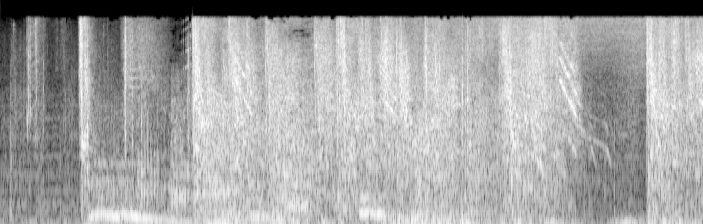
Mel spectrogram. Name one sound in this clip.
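Beasts snarl and growl in a fight.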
